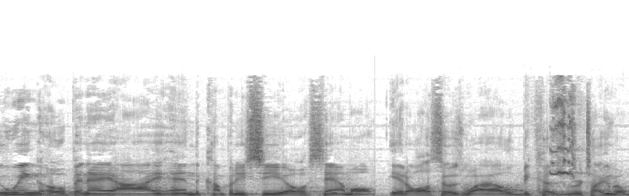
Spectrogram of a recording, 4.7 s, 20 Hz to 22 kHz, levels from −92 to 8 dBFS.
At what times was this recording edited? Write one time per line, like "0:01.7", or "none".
none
